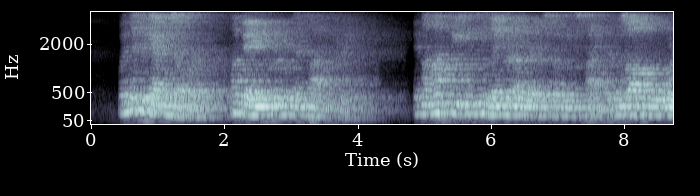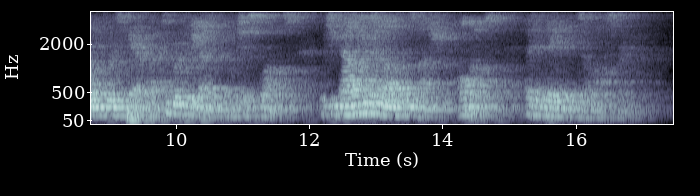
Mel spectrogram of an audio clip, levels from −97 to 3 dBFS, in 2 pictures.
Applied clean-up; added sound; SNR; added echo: none; none; none; reverberation time 2.0 s.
